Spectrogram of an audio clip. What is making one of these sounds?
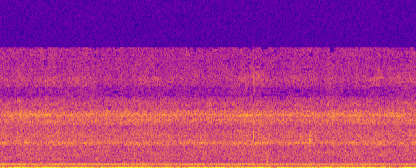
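A spatula scrapes and stirs a thick sauce in a pan.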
